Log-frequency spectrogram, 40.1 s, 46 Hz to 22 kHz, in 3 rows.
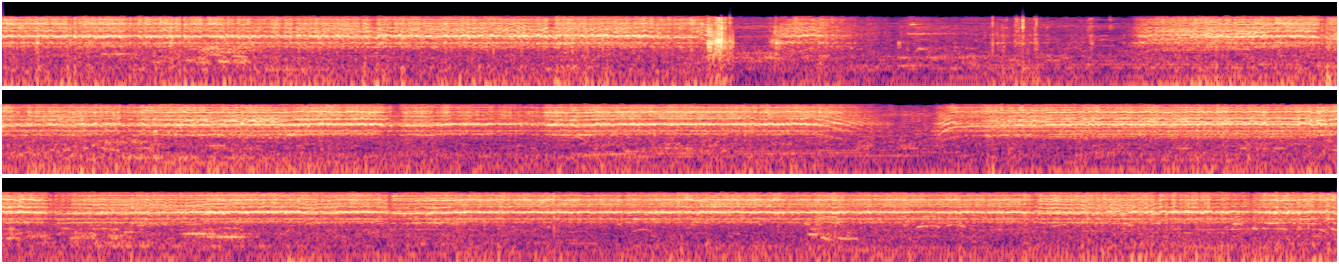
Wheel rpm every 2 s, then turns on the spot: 230, 220, 210, 150, 30, 40, 200, 210, 220, 230, 210, 110, 210, 210, 220, 220, 230, 230, 230, 230.
8-10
